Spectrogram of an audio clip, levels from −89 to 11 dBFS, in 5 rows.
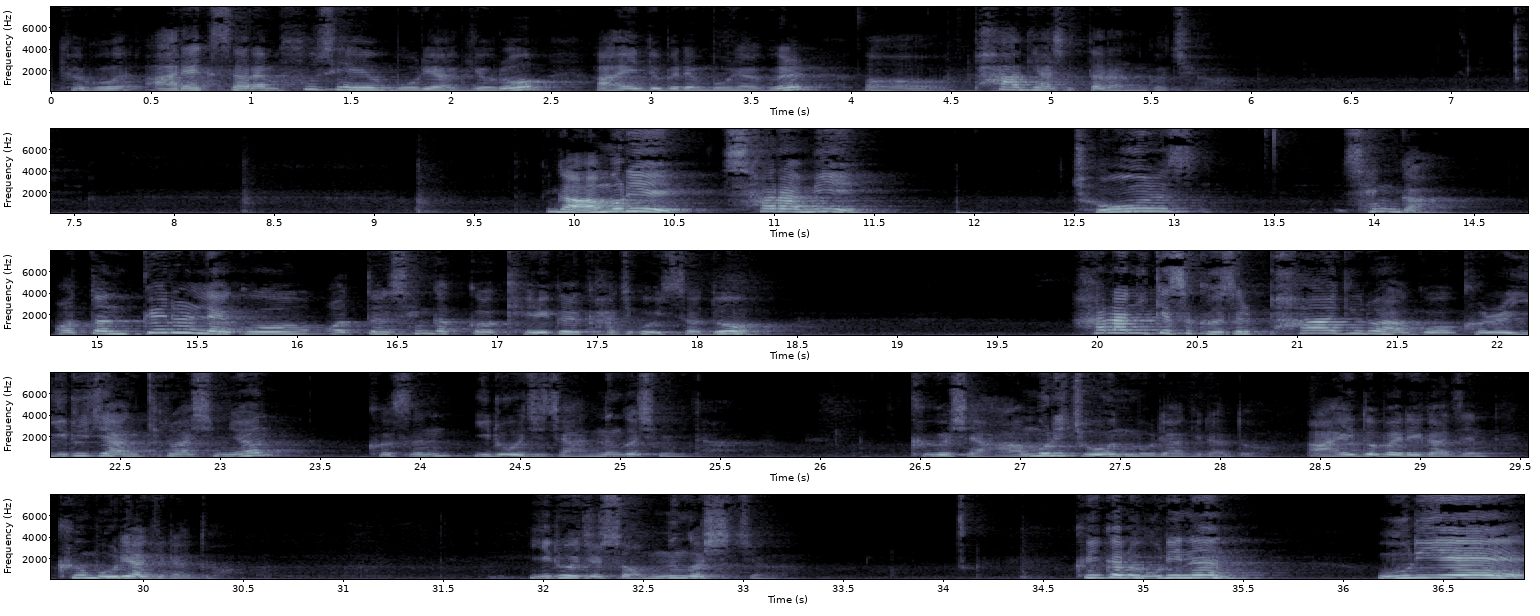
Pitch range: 150-220 Hz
